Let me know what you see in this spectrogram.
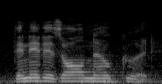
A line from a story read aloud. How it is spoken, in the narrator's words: whispered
